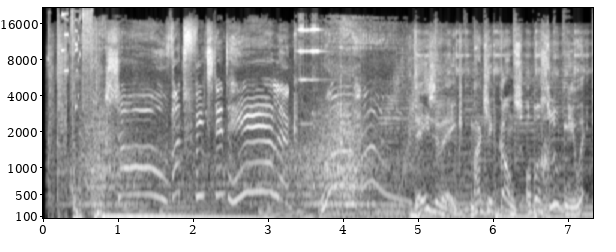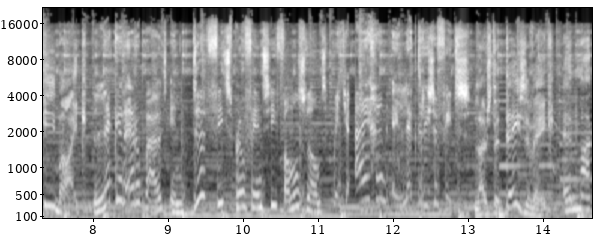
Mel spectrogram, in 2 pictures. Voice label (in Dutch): PROMO EBIKE ACTIE; ZBA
